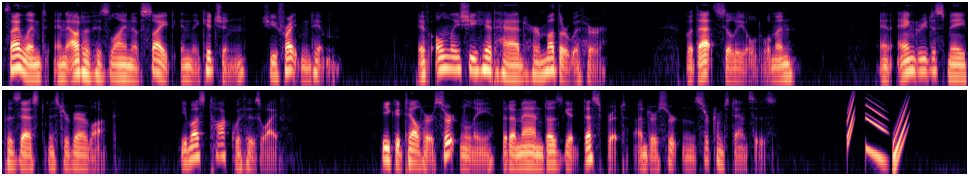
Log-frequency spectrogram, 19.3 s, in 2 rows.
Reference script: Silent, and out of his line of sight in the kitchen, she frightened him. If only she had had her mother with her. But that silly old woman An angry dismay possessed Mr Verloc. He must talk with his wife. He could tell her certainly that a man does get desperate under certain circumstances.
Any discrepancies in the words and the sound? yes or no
yes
